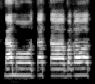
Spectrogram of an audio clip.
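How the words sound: The second word has a t sound in the middle.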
